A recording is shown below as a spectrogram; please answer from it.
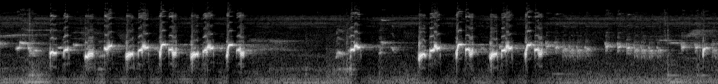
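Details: Fighting song of a yellow-vented bulbul, played to provoke a rival response: two bursts of quick, bubbling, warbled notes, each a run of about eight rising-falling syllables, separated by a pause of more than a second.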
